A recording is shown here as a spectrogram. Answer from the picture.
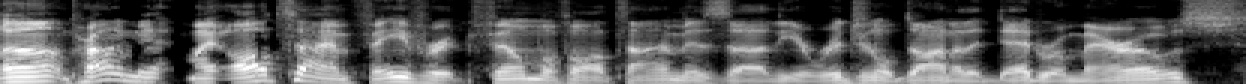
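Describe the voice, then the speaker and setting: A man with an unremarkable speaking voice at medium pitch, talking at a fairly quick pace with lively intonation and hardly any pauses. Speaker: YouTube hobbyist creator. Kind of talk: casual chat.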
